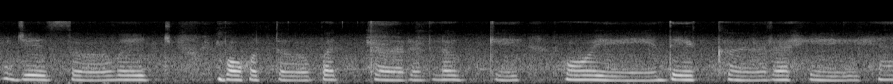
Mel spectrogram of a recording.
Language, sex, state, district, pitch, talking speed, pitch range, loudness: Punjabi, female, Punjab, Kapurthala, 210 Hz, 60 wpm, 195-215 Hz, -19 LUFS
